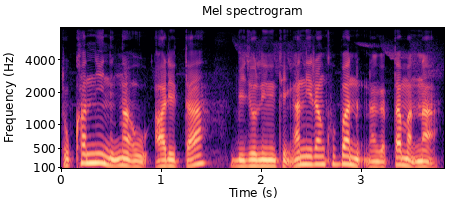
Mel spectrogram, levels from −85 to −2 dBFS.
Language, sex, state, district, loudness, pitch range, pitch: Garo, male, Meghalaya, West Garo Hills, -14 LUFS, 125-165 Hz, 135 Hz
